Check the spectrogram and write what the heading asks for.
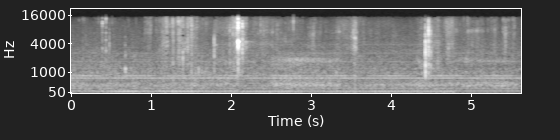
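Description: Faint small clicks and light scraping as a metal pick works inside a small-engine carburetor body and little parts are handled and set down, with a sharp click about two seconds in and another near four and a half seconds, over a faint steady hum.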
